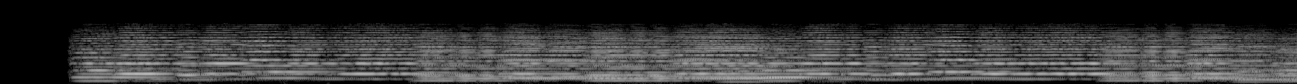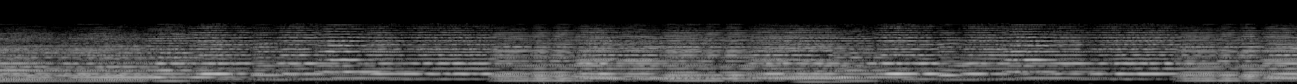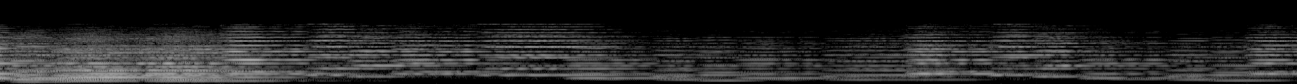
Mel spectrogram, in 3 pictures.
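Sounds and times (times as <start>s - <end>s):
young string quartet: 0.7s - 38.8s.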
